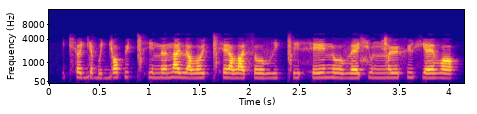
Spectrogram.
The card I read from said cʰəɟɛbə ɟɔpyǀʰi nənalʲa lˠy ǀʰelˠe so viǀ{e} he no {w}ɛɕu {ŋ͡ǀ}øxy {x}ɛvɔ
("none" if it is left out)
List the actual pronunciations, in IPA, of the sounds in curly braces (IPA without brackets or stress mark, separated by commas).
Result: i, v, ŋ͡ǀ, ç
